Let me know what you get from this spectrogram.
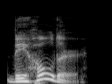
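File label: "beholder", British English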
